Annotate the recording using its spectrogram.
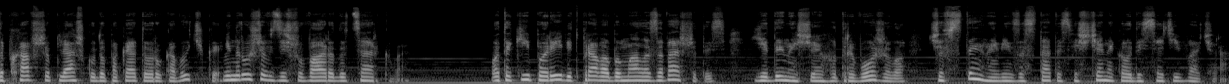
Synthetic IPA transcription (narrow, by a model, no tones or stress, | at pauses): z̥ɐpxɑwʃɪplʲaʃkʊd̪ɔpɐkɛt̪ɐɾʊkɐʋɪt͡ʃkɪ̰ʋʲinɾuʃɪwzʲiʃʊʋɑɾɪd̪ɔt̪sɛrkʋɪ̰ | ɔt̪ɐkʲijpɔɾʲiʋʲid̪pɾɑʋɐbɪmɑlˠɐzɐʋɛrʃɪt̪ɪsʲ | jed̪ɪnɛʃt͡ʃɔjɔɦɔt̪ɾɪʋɔʒɪlˠɔ | t͡ʃɪwst̪ɪɦnɛʋʲinzɐst̪ɑt̪ɪsʲʋʲɐʃt͡ʃɛnːɪkɐʊd̪esʲatʲiwʋɛt͡ʃḛɾɐ̰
